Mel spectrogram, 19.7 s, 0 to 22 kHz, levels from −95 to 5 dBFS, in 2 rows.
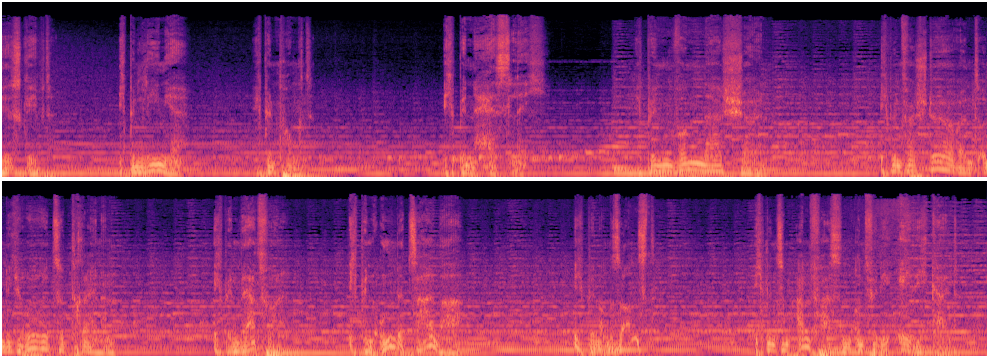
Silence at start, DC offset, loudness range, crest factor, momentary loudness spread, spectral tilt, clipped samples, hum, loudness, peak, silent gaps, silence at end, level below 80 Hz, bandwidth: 0 s; under 0.1%; 3 LU; 16 dB; 11 LU; -5 dB/octave; under 0.1%; none; -20 LUFS; -2 dBFS; none; 0 s; -24 dBFS; 17 kHz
